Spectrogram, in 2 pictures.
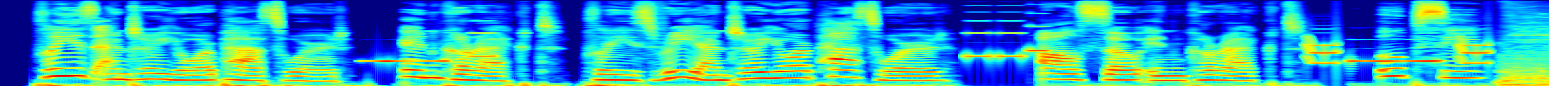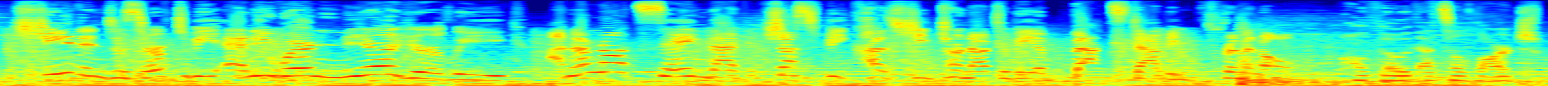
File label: Animation Demo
